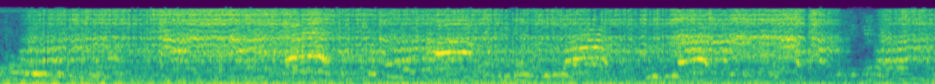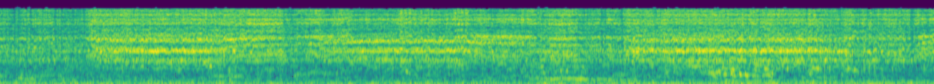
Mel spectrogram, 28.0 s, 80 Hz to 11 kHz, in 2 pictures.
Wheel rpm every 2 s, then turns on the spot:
100, 160, 160, 150, 160, 160, 70, 160, 160, 160, 160, 160, 160, 160.
none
